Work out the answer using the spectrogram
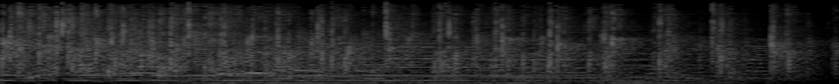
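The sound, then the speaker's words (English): An audience at a corporate event claps to welcome the company's CEO, a dense, steady wash of applause that holds for the whole stretch and eases slightly at the end. “the timing of the applause goes on and on like an adult swim sketch. It goes until it's just almost not funny.”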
